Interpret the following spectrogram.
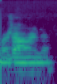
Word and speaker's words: Rajon Rondo: That's how you say his name, Rajon Rondo. Rajon. Mm-hmm. Rajon Rondo, sorry.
